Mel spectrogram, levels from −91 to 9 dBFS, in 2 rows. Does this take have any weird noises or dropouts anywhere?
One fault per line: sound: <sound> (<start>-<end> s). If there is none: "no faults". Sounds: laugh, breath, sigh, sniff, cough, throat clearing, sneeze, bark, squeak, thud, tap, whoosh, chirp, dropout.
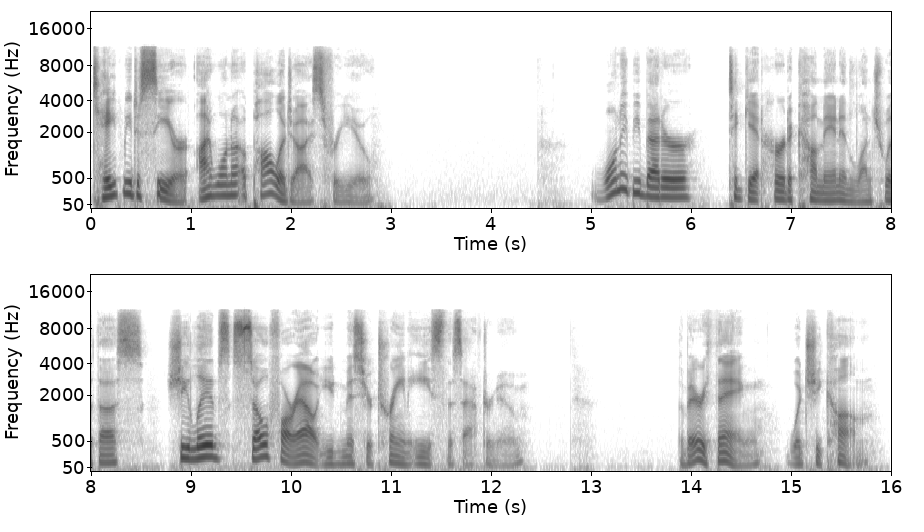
no faults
